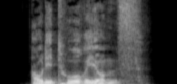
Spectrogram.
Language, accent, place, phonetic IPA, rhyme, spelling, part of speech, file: German, Germany, Berlin, [aʊ̯diˈtoːʁiʊms], -oːʁiʊms, Auditoriums, noun, De-Auditoriums.ogg
- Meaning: genitive singular of Auditorium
